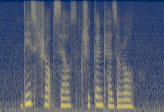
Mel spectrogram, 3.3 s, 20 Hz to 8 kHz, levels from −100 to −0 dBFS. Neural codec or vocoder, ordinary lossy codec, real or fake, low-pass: codec, 16 kHz, 0.7 kbps, FocalCodec; none; fake; none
